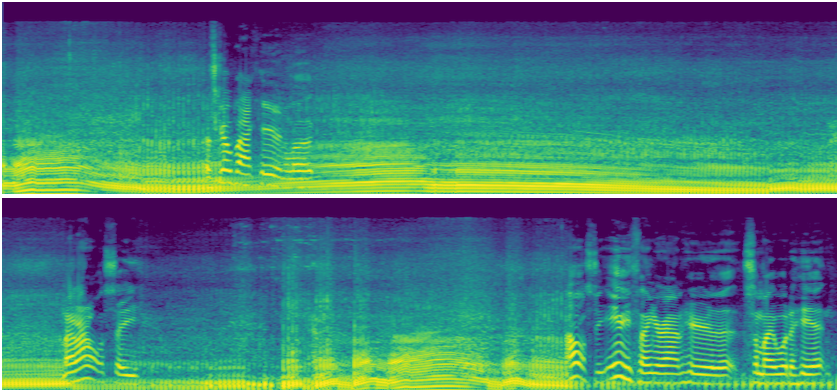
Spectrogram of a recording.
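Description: A motorbike engine revs up and down.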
